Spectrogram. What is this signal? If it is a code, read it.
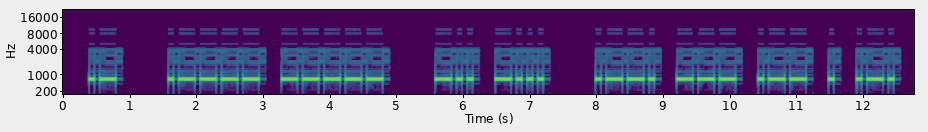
Morse code, heard as a keyed tone, about 15 wpm, spaced as for 13 wpm, 750 Hz. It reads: A 10 DB POWER
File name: cwa / W1AW-Level2 / 13WPM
